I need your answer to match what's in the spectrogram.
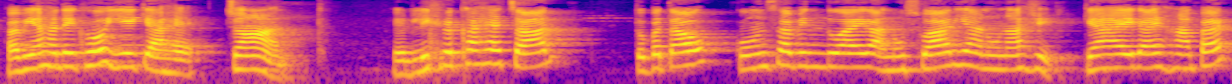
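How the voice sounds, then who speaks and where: A woman teacher walks children through a primary-school lesson at an unhurried pace. Her voice sits a little high. She repeats each example and keeps putting simple questions to her pupils. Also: fairly bright tone, dull audio.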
